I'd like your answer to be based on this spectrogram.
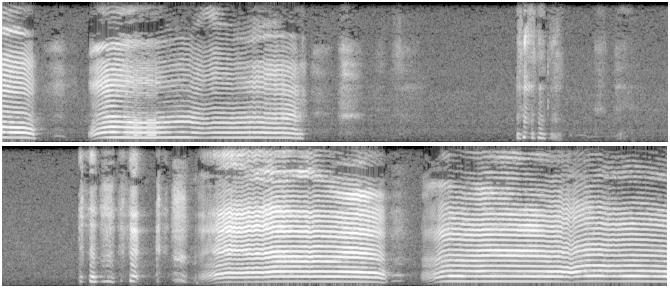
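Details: Young child crying, mother comforting: long, loud wailing bursts with sobbing catches and gasping breaths between them.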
